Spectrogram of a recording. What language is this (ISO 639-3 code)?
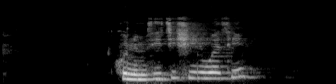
kab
